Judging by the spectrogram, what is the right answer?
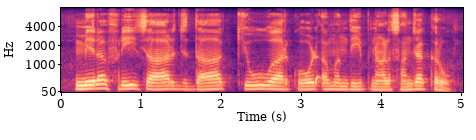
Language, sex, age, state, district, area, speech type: Punjabi, male, 30-45, Punjab, Rupnagar, rural, read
